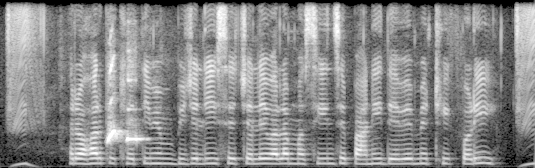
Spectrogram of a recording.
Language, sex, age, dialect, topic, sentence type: Bhojpuri, female, 18-24, Western, agriculture, question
